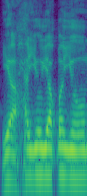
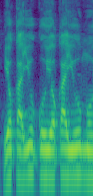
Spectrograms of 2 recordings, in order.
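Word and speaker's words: يا حي يا قيوم: Dikasih ijazah sama kiai suruh baca ya hayyu ya qayyum, ya hayyu ya qayyum, ya hayyu ya qayyum. Keliru bacanya. Yo kayu, yo kayumu.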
